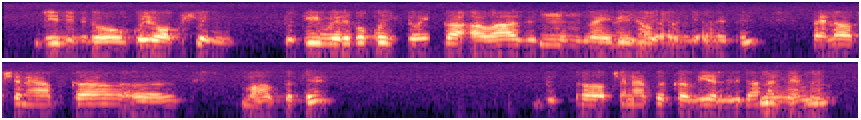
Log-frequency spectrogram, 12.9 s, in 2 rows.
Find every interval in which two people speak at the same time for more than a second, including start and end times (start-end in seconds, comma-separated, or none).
4.1-5.4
